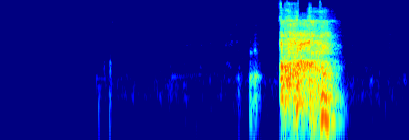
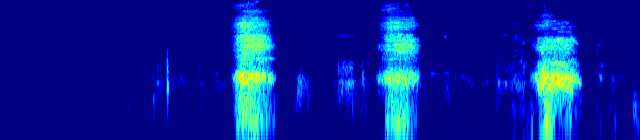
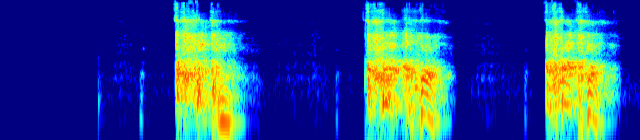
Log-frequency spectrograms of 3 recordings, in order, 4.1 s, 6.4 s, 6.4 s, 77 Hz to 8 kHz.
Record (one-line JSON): {"cough_length": "4.1 s", "cough_amplitude": 27016, "cough_signal_mean_std_ratio": 0.29, "exhalation_length": "6.4 s", "exhalation_amplitude": 5279, "exhalation_signal_mean_std_ratio": 0.31, "three_cough_length": "6.4 s", "three_cough_amplitude": 29546, "three_cough_signal_mean_std_ratio": 0.45, "survey_phase": "beta (2021-08-13 to 2022-03-07)", "age": "45-64", "gender": "Male", "wearing_mask": "No", "symptom_none": true, "smoker_status": "Current smoker (11 or more cigarettes per day)", "respiratory_condition_asthma": false, "respiratory_condition_other": true, "recruitment_source": "REACT", "submission_delay": "10 days", "covid_test_result": "Negative", "covid_test_method": "RT-qPCR"}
